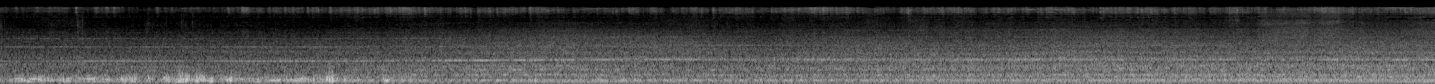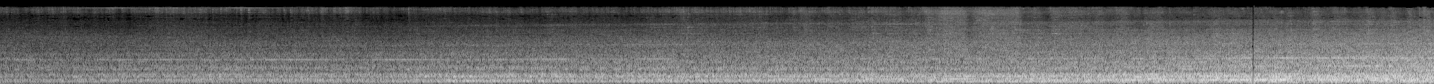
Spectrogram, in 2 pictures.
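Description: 2TE25K two-section diesel locomotive hauling a freight train, its diesel engines running with a steady hum and a high whine, growing steadily louder as it approaches.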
